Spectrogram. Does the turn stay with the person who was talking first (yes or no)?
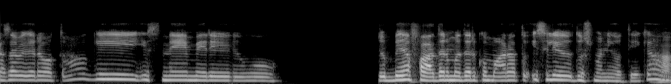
no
